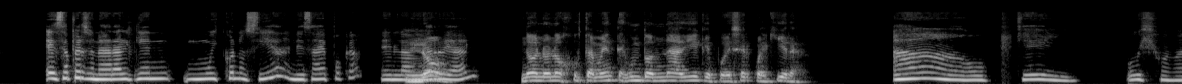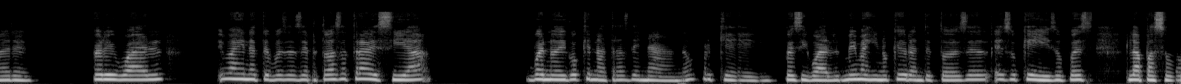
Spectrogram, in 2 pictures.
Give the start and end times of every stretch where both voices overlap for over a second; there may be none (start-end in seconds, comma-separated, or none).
none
